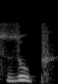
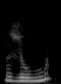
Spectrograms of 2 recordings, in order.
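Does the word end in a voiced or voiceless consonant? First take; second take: voiceless; voiced. First: The final consonant is voiceless, sounding like p. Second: The final consonant is voiced, a clear b. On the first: "decimos zup" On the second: "en vez de decir zub, zub, que es mucho esfuerzo"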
